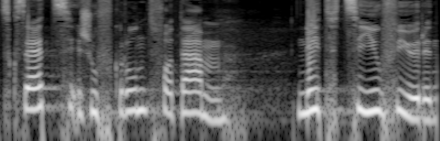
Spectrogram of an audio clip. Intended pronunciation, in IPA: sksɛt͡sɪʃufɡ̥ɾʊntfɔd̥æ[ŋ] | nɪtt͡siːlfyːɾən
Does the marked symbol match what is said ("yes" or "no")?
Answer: no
